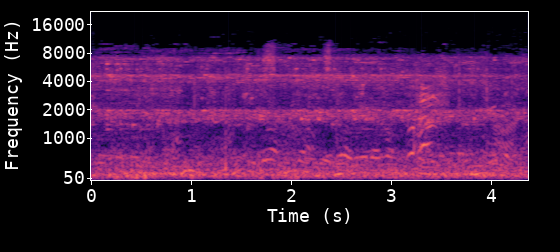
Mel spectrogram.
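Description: A line of tbourida horses moving at a walk, their hooves clip-clopping on sand, with a horse neighing about three seconds in, over the chatter of the crowd.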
